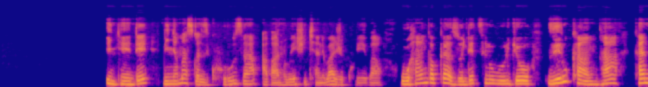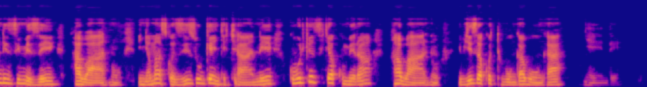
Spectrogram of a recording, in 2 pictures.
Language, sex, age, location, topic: Kinyarwanda, male, 18-24, Kigali, agriculture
